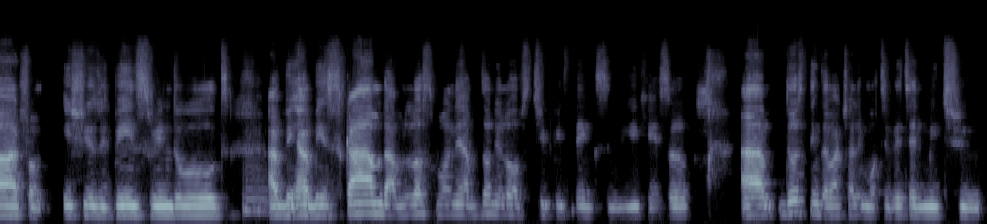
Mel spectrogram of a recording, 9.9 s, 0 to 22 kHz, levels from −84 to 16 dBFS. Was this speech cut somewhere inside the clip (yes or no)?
no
